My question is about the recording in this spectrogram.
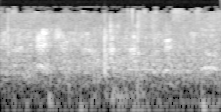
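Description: Faint stadium ambience from the pitch microphones: a low steady background noise with distant voices calling out now and then.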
